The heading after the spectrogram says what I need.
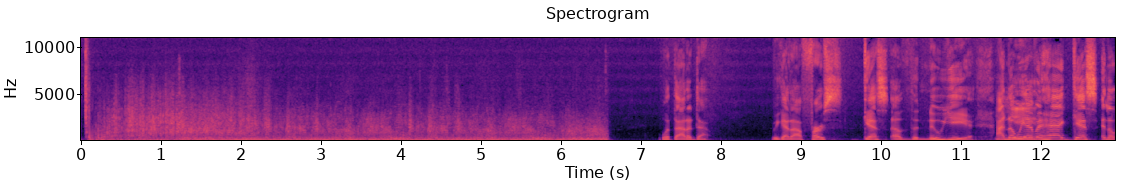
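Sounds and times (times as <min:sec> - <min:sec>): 
bomb explosion sound effect: 0:00.0 - 0:06.6
speech: 0:07.3 - 0:08.0, 0:08.7 - 0:12.9.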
